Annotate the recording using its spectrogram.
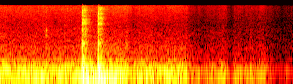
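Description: Near silence with two faint, quick clicks close together about two-thirds of a second in.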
